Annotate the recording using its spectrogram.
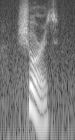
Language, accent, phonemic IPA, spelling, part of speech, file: English, US, /ʃɔɹz/, shores, noun / verb, En-us-shores.ogg
- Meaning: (noun) plural of shore; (verb) third-person singular simple present indicative of shore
